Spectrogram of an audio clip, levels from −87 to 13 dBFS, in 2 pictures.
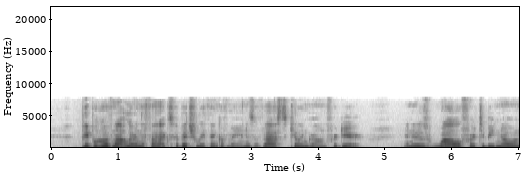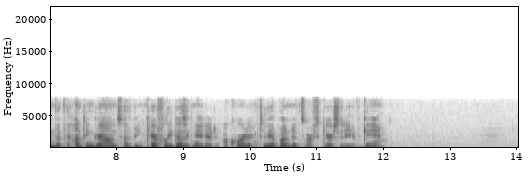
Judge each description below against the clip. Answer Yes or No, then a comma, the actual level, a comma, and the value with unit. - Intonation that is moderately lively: Yes, average, 3.1 semitones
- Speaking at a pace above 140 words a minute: Yes, average, 185 wpm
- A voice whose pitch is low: Yes, low, 125 Hz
